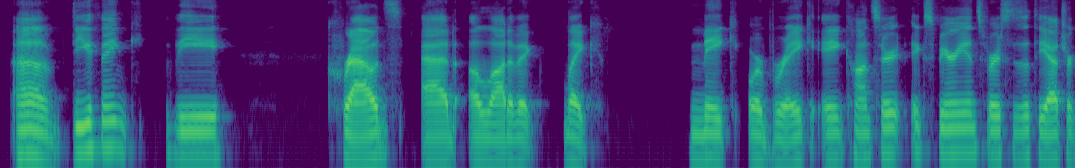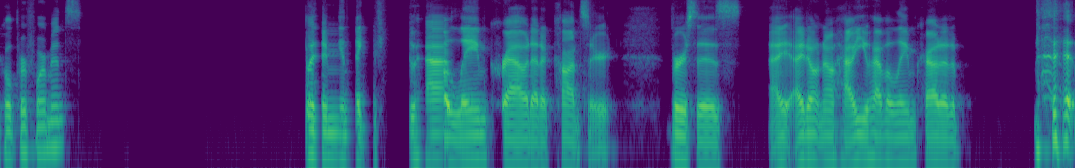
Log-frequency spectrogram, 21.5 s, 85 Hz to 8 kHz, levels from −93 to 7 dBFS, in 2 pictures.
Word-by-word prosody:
Um, 120 Hz, -5 st, +3 dB
do 130 Hz, -, -2 dB
you 140 Hz, +2 st, +4 dB
think 145 Hz, -2 st, -4 dB, 0.2 s
the 115 Hz, -1 st, -1 dB, 1.0 s
crowds 100 Hz, +2 st, +5 dB, 0.2 s
add 100 Hz, 0 st, +2 dB
a 100 Hz, -, +2 dB
lot 95 Hz, 0 st, +3 dB
of 100 Hz, -, +1 dB
it, 100 Hz, -, 0 dB, 0.3 s
like -, -, -1 dB, 0.9 s
make 105 Hz, 0 st, -2 dB
or 105 Hz, -1 st, +2 dB
break 95 Hz, +1 st, -1 dB
a 110 Hz, 0 st, +1 dB
concert 125 Hz, +4 st, -1 dB
experience 125 Hz, 0 st, 0 dB
versus 115 Hz, -2 st, -1 dB
a 115 Hz, -, -1 dB
theatrical 110 Hz, +1 st, +1 dB
performance? 135 Hz, +5 st, -6 dB, 2.2 s
But, 120 Hz, -2 st, +2 dB
I 115 Hz, -, +1 dB
mean, 110 Hz, -1 st, -6 dB
like, 85 Hz, -, -2 dB
if -, -, -18 dB, 0.2 s
you 110 Hz, -, -4 dB
have 105 Hz, 0 st, +5 dB
a -, -, -5 dB
lame 105 Hz, +2 st, +1 dB
crowd 95 Hz, -3 st, +2 dB
at -, -, +1 dB
a -, -, -3 dB
concert -, -, -4 dB, 0.5 s
versus 90 Hz, -4 st, 0 dB, 0.3 s
I -, -, +1 dB
I -, -, +4 dB
don't 110 Hz, 0 st, +1 dB
know 100 Hz, 0 st, 0 dB
how -, -, 0 dB
you 105 Hz, 0 st, 0 dB
have 100 Hz, -2 st, +1 dB
a -, -, 0 dB
lame 100 Hz, 0 st, -3 dB
crowd 100 Hz, +1 st, +2 dB
at 95 Hz, -, +1 dB, 0.7 s
a -, -, +2 dB
110 Hz, 135 wpm, -24 LUFS, 100-120 Hz, 2.2 s, crowds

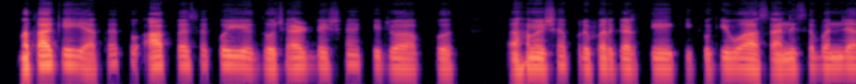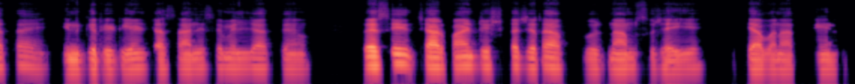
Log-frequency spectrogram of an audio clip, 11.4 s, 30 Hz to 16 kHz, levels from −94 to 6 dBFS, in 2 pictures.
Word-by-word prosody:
बता 130 Hz, +4 st, +10 dB
के 130 Hz, 0 st, 0 dB
ही 125 Hz, -2 st, +2 dB
आता 100 Hz, +7 st, -3 dB
है, -, -, -6 dB
तो -, -, -7 dB
आप 120 Hz, +1 st, +4 dB
ऐसा 125 Hz, +1 st, -3 dB
कोई 125 Hz, -3 st, +3 dB
2-4 105 Hz, +2 st, +1 dB
डिश 110 Hz, -1 st, -6 dB
हैं, 135 Hz, -, -5 dB
कि 120 Hz, -, -4 dB
जो 110 Hz, -1 st, -2 dB
आप 100 Hz, 0 st, -4 dB, 0.5 s
हमेशा 110 Hz, +2 st, +2 dB
प्रेफ़र 105 Hz, -1 st, -2 dB
करती 100 Hz, +1 st, -2 dB
है, 100 Hz, -, 0 dB
कि 100 Hz, -, -17 dB
क्योंकि 100 Hz, +2 st, -5 dB
वो 110 Hz, 0 st, +1 dB
आसानी 100 Hz, 0 st, +3 dB
से 115 Hz, +3 st, -8 dB
बन 110 Hz, 0 st, -1 dB
जाता 115 Hz, +2 st, -2 dB
है, 110 Hz, -4 st, -8 dB
इंग्रीडिएंट 95 Hz, +2 st, -2 dB
आसानी 100 Hz, +1 st, -3 dB
से 105 Hz, 0 st, -10 dB
मिल 105 Hz, 0 st, -4 dB
जाते 100 Hz, -1 st, -5 dB
हैं। 95 Hz, -1 st, -7 dB, 0.4 s
वैसे 120 Hz, +4 st, +7 dB
ही 140 Hz, -, +4 dB
4-5 115 Hz, +1 st, +5 dB
डिश 115 Hz, -1 st, -5 dB
का 120 Hz, -, -2 dB
ज़रा 110 Hz, 0 st, +1 dB
आप 100 Hz, -1 st, -6 dB
नाम 95 Hz, +1 st, 0 dB
सुझाइए, 100 Hz, 0 st, -5 dB
क्या 100 Hz, -2 st, -3 dB
बनाती 95 Hz, 0 st, -6 dB
हैं? 95 Hz, -, -5 dB
105 Hz, 235 wpm, -26 LUFS, 100-115 Hz, 0.5 s, बता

